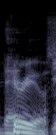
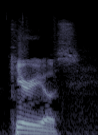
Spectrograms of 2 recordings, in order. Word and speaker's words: Kyrgios: How do you say his Kyrgios? – Name? – Kyrgios. – Yeah, Kyrgios.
